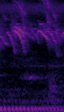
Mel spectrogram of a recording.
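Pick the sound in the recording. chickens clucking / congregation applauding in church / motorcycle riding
chickens clucking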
